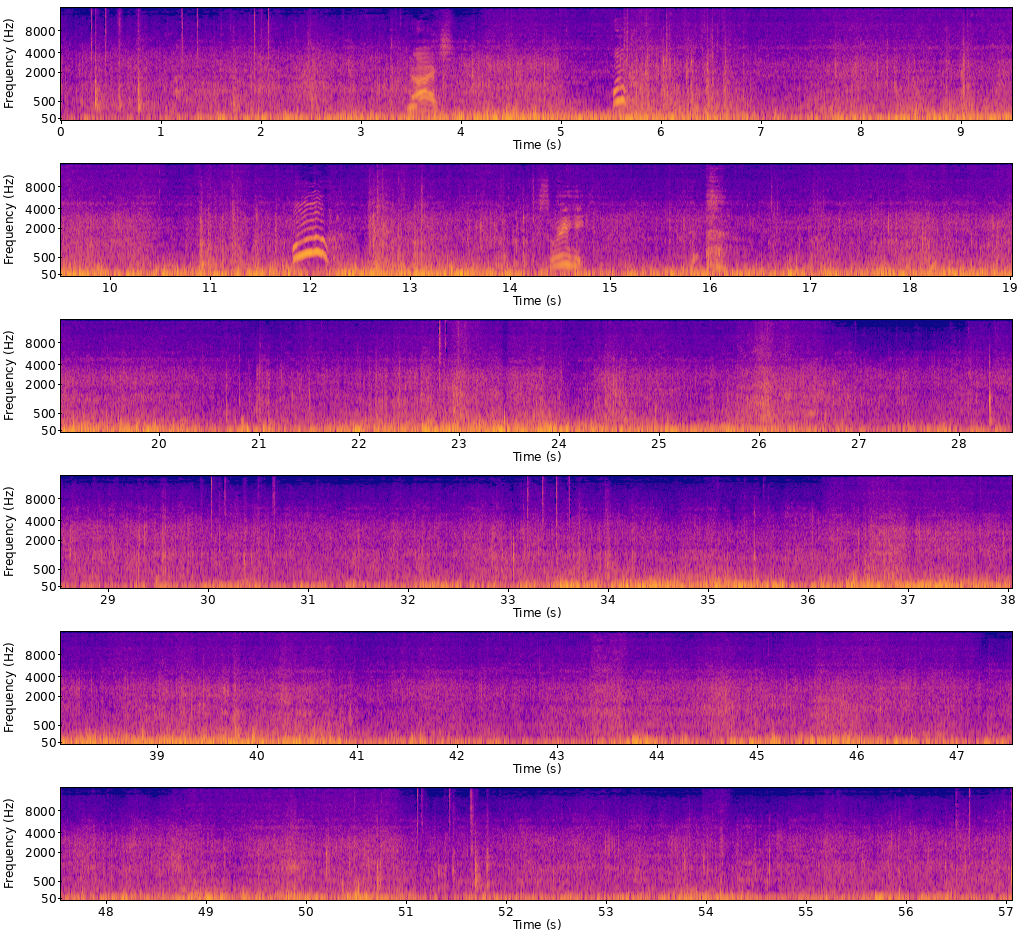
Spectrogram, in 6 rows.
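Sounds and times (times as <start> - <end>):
bike rattles and clicks: 0.0 - 57.0
tyres crunching on dirt: 0.0 - 57.0
wind buffeting microphone: 0.0 - 57.0.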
